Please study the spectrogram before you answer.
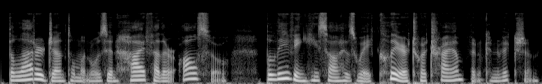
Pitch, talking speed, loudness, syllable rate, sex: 185 Hz, 200 wpm, -18 LUFS, 5.8 syllables/s, female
